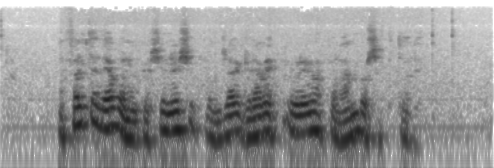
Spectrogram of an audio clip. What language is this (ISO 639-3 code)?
spa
